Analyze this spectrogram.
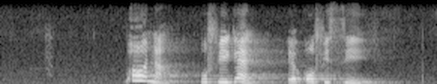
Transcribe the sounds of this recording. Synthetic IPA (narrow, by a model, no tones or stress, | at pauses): ɓɔna | ufik̬ɛɛʔofisiːni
